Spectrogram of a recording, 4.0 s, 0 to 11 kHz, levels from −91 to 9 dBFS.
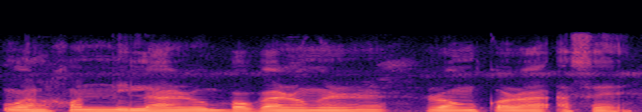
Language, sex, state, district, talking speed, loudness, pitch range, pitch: Assamese, male, Assam, Sonitpur, 135 wpm, -16 LUFS, 115-135 Hz, 120 Hz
